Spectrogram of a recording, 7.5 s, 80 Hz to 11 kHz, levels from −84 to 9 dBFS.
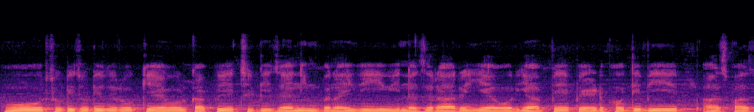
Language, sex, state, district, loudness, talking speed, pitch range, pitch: Hindi, male, Rajasthan, Bikaner, -14 LUFS, 185 wpm, 130-135 Hz, 130 Hz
